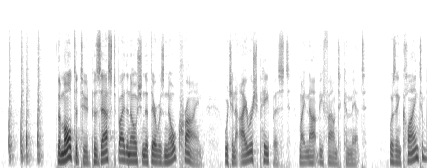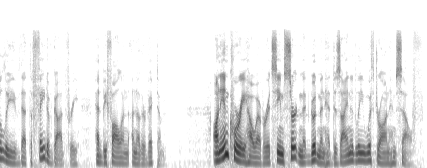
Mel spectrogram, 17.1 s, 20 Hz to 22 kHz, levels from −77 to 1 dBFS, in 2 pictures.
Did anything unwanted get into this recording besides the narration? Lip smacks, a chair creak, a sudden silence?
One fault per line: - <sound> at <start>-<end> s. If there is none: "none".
- thud at 0.2-0.9 s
